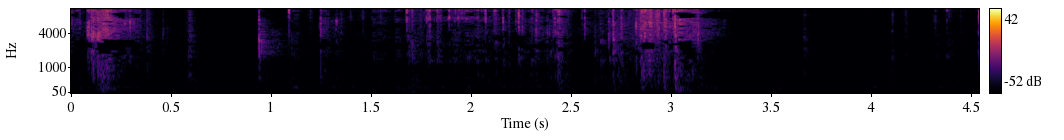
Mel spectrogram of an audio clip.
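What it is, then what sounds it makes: Bar of soap being shaved. A solid rectangular soap bar with a red outer layer over a blue-white marbled core is held in the hand and shaved with a metal utility-knife blade. Bright, dry scraping and crackling cuts come in bursts, with the loudest strokes near the start and around the three-second mark, and little low-end body. Faint, quieter scratches trail off toward the end.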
